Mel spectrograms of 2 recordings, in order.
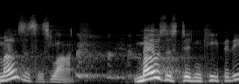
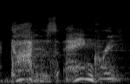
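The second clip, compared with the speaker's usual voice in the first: near-whisper, very soft; hushed realization; 4 semitones higher, 11 dB quieter than usual. Retold or imitated. Woman suddenly realizes God's anger, hushed realization. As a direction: whisper it like a dawning, awed thought.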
